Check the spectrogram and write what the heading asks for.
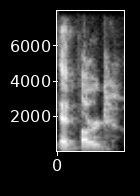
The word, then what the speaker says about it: Edvard: Not Johan, Edvard, because it's literally spelled with a V. Edvard.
